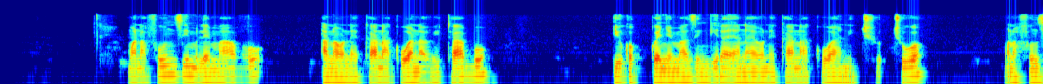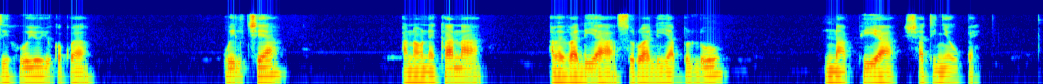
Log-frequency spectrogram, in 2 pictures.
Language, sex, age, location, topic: Swahili, male, 25-35, Kisumu, education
